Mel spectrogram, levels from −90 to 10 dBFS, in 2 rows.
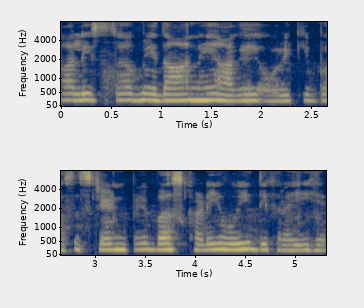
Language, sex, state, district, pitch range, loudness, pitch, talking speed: Hindi, female, Chhattisgarh, Korba, 205-215 Hz, -17 LUFS, 210 Hz, 190 wpm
